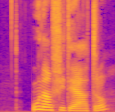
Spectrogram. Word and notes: amphitheater: American English; /ˈæmfəˌθiːjətɚ/

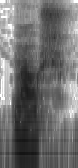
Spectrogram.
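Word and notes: mąż: Polish

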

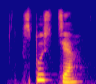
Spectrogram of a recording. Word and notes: спустя: [spʊˈstʲa]; spustja

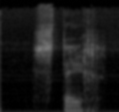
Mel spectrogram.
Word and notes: aleja: /aˈlɛja/

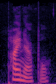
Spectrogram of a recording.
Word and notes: pineapple: /ˈpaɪnæpəl/

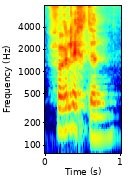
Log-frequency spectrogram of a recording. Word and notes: alleviate: American English; /ə.li.vieɪt/

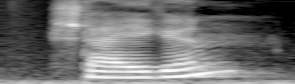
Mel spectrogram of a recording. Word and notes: steigen: German

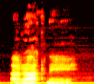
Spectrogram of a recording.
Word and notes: Arachnē: /aˈrakʰ.neː/; Classical

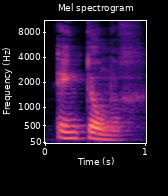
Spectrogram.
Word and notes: eintönig: /ˈaɪn.ˌtøː.nɪk/

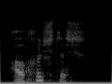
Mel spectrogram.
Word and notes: augustus: /ɑu̯.ˈɣʏs.tʏs/

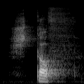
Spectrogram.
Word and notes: baguette: France; [ba.ɡɛt]

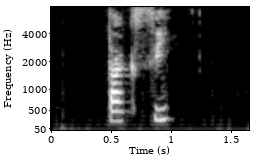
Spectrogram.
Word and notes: taxi: /ˈtæk.si/

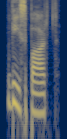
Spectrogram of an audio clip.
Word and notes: shore: /ʃɔː/; /ʃɔɹ/

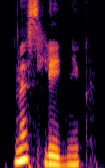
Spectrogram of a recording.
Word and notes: наследник: nɐˈslʲedʲnʲɪk

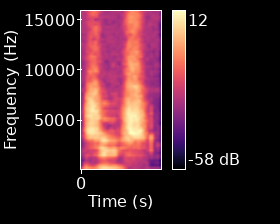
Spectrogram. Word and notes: dulcet: /ˈdʌl.sɪt/; /ˈdʌl.sət/

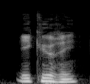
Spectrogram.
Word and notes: annoy: American English; [ə.ˈnɔɪ]

